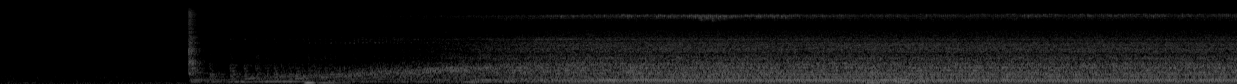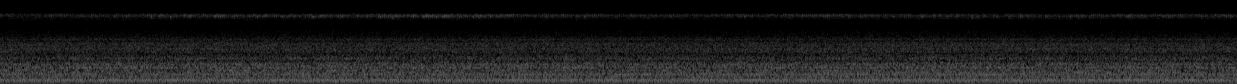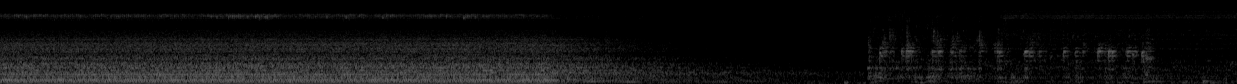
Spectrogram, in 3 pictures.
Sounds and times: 1.9s click 2.2s
1.9s Bathroom fan 37.1s

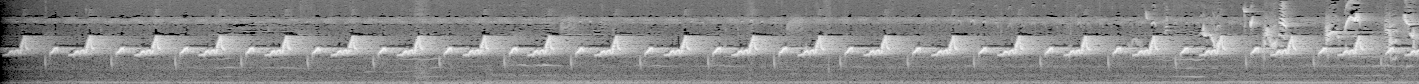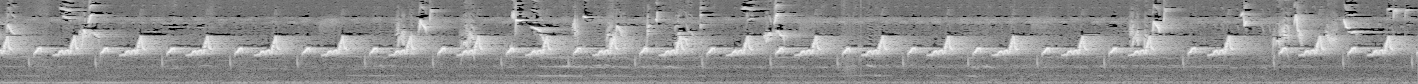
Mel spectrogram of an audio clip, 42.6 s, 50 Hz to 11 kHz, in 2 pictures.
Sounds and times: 0.0s Eastern Towhee 42.5s
0.1s American Woodcock 42.5s
0.1s Gray Catbird 42.5s
0.4s traffic noise 42.5s

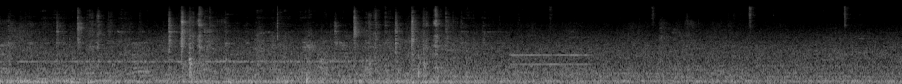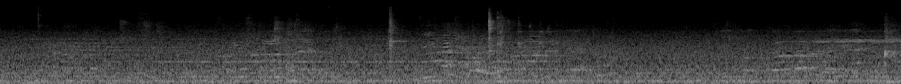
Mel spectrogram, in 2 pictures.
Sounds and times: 0.0s traffic 18.0s
9.4s people 18.0s

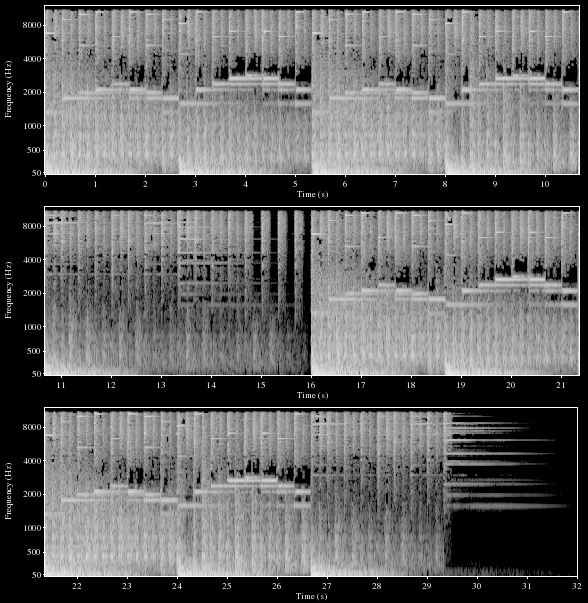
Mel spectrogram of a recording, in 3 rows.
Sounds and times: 0.0s glockenspiel 15.2s
0.0s triangle 31.2s
16.0s glockenspiel 31.6s

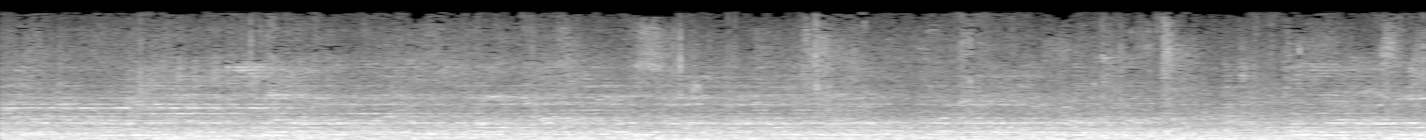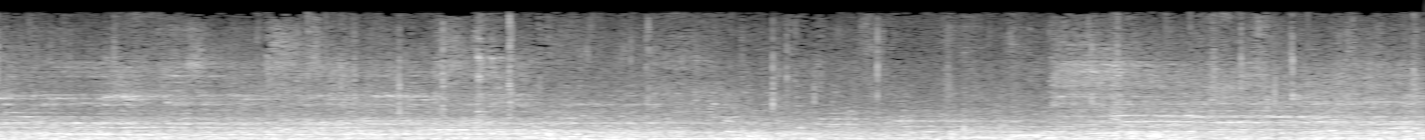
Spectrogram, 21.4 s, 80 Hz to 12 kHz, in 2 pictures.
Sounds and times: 0.0s Shopping Mall noise 21.3s

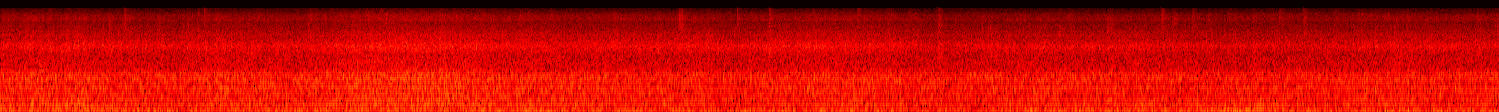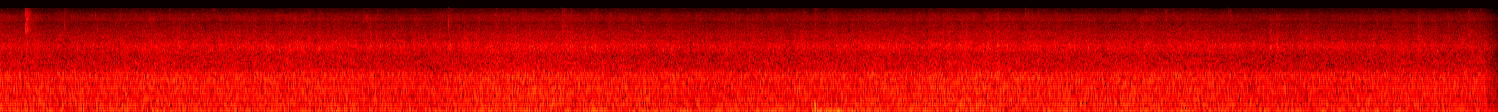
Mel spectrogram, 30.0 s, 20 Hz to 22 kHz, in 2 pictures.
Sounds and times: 0.0s Medium tropical rain 29.9s

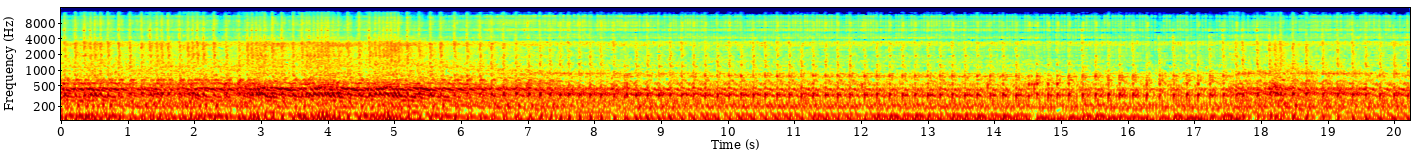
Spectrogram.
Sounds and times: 0.0s Sachs engine of a 1938 light motorbike 20.2s
0.0s flooding of the carburettor 20.2s
0.0s pedaling the bike on its stand 20.2s

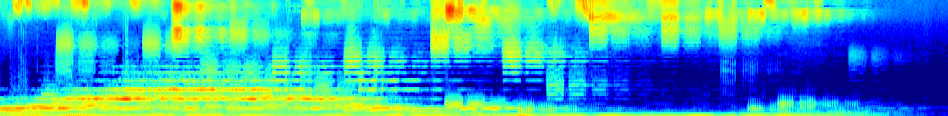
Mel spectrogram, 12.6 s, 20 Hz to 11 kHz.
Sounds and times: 0.0s filter sweep 8.4s

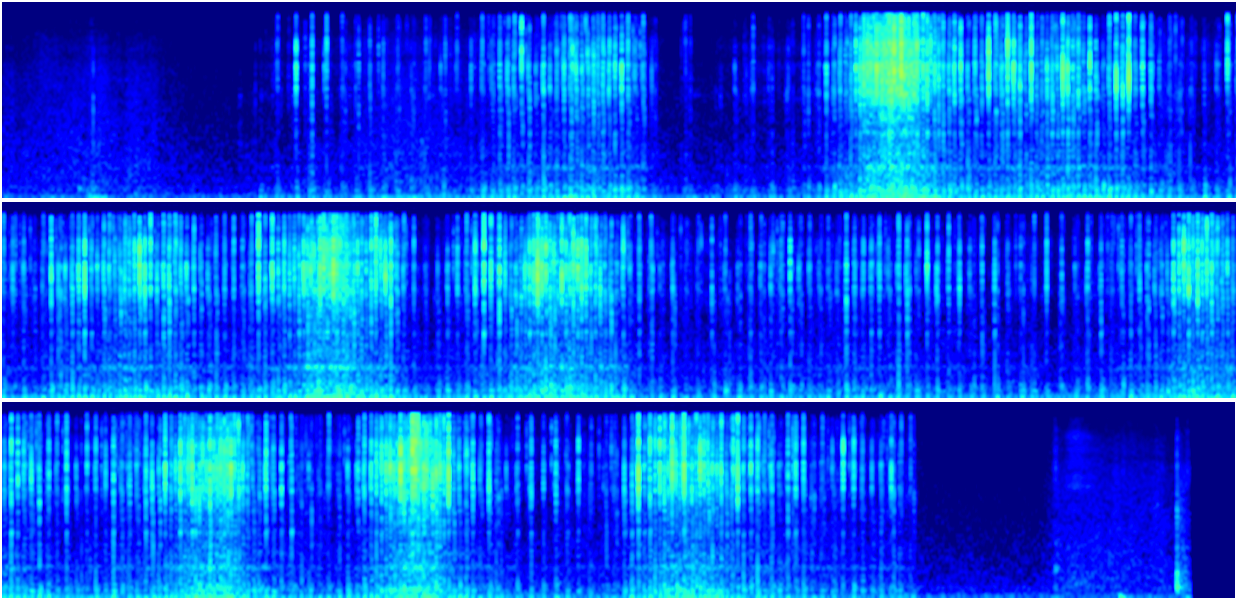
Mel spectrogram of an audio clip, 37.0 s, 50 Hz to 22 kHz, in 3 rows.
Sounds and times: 2.9s bicycle chain 6.6s
7.4s bicycle chain 33.8s

